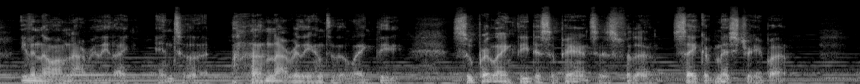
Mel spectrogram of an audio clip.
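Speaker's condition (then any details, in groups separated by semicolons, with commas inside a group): No condition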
